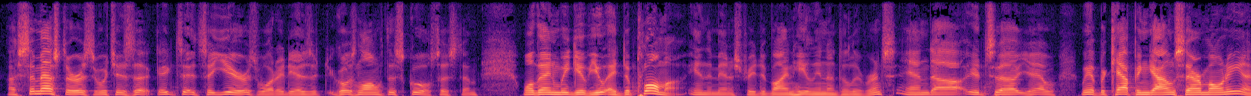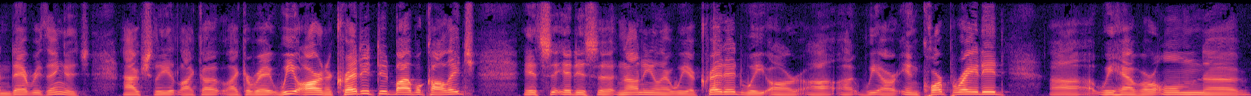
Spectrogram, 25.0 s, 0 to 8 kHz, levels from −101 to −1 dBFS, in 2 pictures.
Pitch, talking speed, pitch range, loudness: 150 Hz, 195 wpm, 140-165 Hz, -25 LUFS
